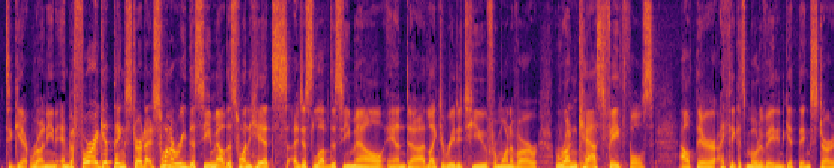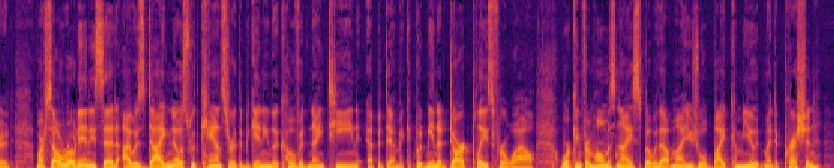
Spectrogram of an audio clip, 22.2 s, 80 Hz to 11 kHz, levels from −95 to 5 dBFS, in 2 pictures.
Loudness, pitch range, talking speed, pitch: -13 LUFS, 125-170 Hz, 245 wpm, 140 Hz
